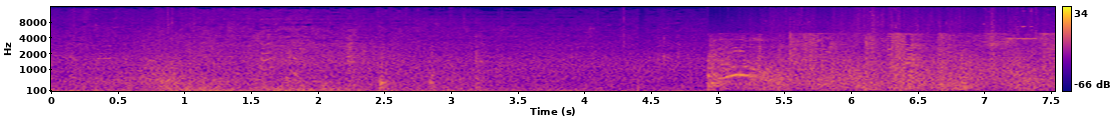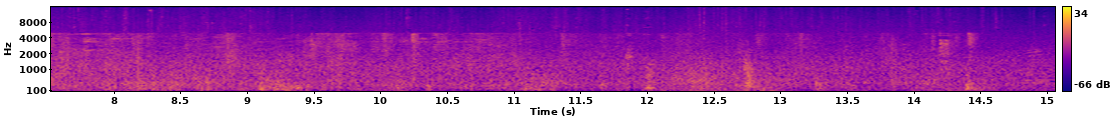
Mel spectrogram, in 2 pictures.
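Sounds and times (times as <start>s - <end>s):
shelving and stock rattling: 4.6s - 15.0s
goods falling to the floor: 4.9s - 15.0s.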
